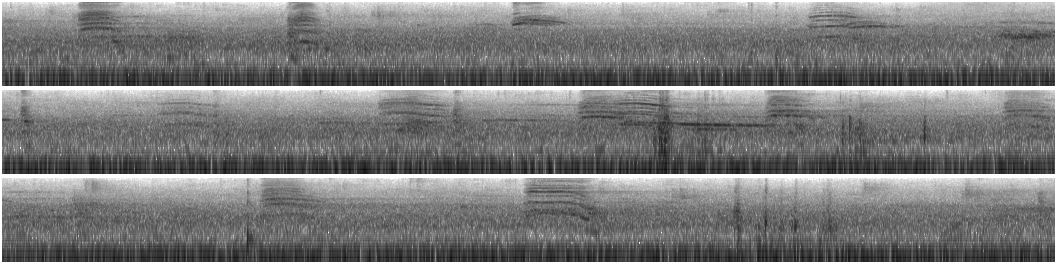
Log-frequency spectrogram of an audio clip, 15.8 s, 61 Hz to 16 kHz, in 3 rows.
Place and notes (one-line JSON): {"title": "Vilvoorde, Belgium - Seagulls eating shit or something like", "date": "2017-12-10 07:55:00", "description": "Into the underground Senne river, everything is very-very dirty. Is it a river or is it a sewer ? That's not very clear for me. This river is contaminated, it's smelly. Sludge are grey and sticky. It's disgusting. At the end of the tunnel, seagulls are eating some small things floating on the water (is it still water ?). Sorry for the quite patronizing tittle, but it was unfortunately something like that.", "latitude": "50.93", "longitude": "4.41", "altitude": "12", "timezone": "Europe/Brussels"}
